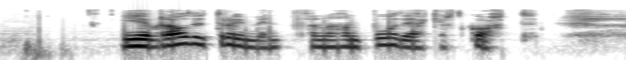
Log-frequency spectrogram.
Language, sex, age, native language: Icelandic, female, 20-29, Icelandic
